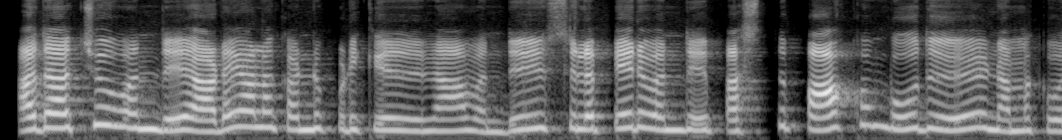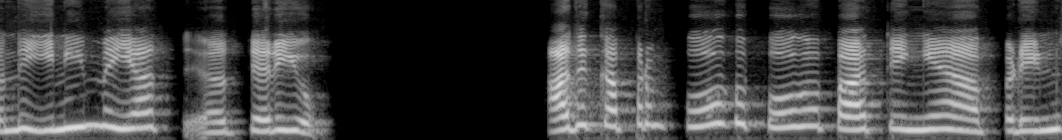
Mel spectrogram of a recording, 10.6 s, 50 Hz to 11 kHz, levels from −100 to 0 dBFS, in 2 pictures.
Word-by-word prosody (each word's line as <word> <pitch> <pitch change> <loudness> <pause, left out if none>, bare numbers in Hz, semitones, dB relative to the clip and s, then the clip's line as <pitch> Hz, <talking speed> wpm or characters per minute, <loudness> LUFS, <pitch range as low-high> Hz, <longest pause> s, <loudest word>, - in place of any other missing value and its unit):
அதாச்சும் 340 +5 +3
வந்து 310 -4 +2 0.2
அடையாளம் 350 +5 +1
கண்டுபுடிக்கிறதுன்னா 290 -3 -2 0.2
வந்து, 250 +4 -3 0.2
சில 310 -2 +4
பேர் 340 +1 +4
வந்து 290 0 -1
ஃபர்ஸ்ட் 260 +7 -4
பார்க்கும்போது, 330 -1 +3 0.3
நமக்கு 270 +1 -5
வந்து 295 +4 -2
இனிமையா 345 0 +1 0.3
அ - - -4 0.2
தெரியும். 265 -3 -1 1.2
அதுக்கப்பறம், 405 0 -1
போக 420 +4 -3 0.2
போக 360 +2 -2 0.2
பாத்தீங்க, 295 0 +1 0.2
அப்படினு 270 +3 -3
305 Hz, 115 wpm, -20 LUFS, 280-355 Hz, 1.2 s, சில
